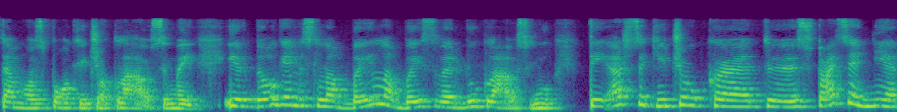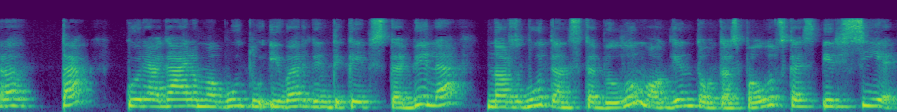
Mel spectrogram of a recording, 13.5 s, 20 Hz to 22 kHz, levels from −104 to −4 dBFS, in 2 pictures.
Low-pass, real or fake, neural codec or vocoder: 10.8 kHz; real; none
